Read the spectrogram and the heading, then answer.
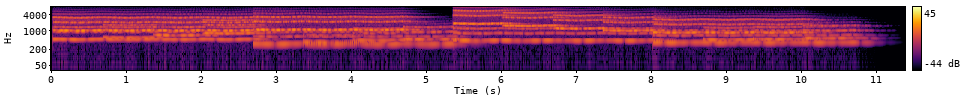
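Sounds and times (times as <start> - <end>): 
keyboard playing: 0.0 - 11.0.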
